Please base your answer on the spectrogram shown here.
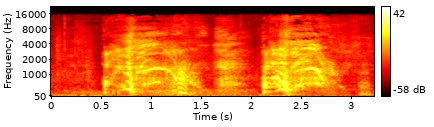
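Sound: coughing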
